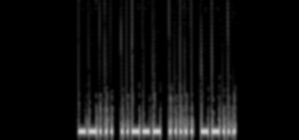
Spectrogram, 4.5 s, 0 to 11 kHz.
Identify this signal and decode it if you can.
Morse code, heard as a keyed tone, about 30 wpm, 700 Hz. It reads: 7257
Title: Numbers - 4-Digit 30wpm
